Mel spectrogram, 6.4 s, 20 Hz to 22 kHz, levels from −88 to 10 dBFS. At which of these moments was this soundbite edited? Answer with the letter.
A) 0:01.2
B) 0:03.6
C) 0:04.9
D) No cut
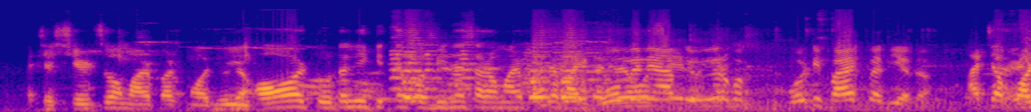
B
